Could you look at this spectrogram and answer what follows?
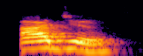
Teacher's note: आपने इसको मखरज पे रख के जुबान को छोड़ देना है, आवाज पलट कर आएगी, हिल जाएगी आवाज। आज, इसको अज नहीं पढ़ना। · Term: कलकला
